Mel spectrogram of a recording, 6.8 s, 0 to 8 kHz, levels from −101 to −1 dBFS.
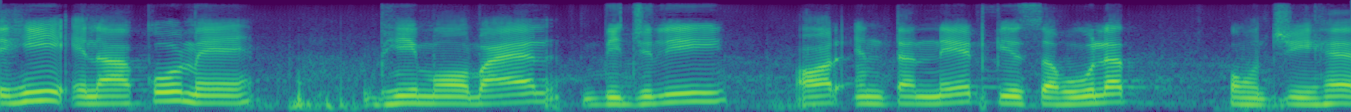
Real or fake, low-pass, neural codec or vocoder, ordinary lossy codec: fake; 7.2 kHz; codec, 16 kHz, 2 kbps, X-Codec, HuBERT features, trained on balanced general audio; none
